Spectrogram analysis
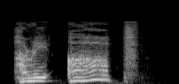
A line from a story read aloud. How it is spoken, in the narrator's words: she said through clenched teeth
